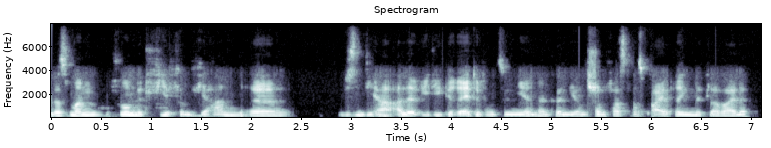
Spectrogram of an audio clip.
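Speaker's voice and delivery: normal talking voice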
